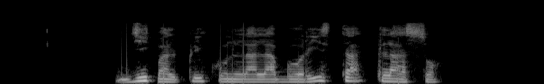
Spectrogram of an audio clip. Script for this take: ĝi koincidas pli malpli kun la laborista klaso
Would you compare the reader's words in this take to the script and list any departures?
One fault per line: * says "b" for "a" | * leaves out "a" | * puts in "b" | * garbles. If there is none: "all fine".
* leaves out "koincidas pli"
